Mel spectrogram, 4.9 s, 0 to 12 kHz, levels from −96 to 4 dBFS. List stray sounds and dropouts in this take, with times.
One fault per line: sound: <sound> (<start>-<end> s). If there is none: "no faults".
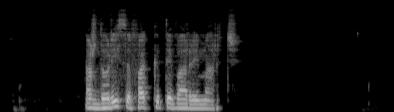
no faults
